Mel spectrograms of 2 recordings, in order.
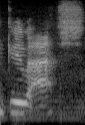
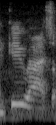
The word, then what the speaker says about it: gouache: say that right i like how leona says gouache yeah or you can say gouache some people say gouache i always find that a bit weird uh tell me how actually is a texan how do you say it as a texan wash is that how you say it anyway try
